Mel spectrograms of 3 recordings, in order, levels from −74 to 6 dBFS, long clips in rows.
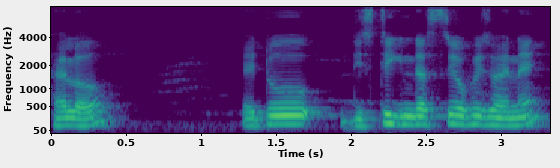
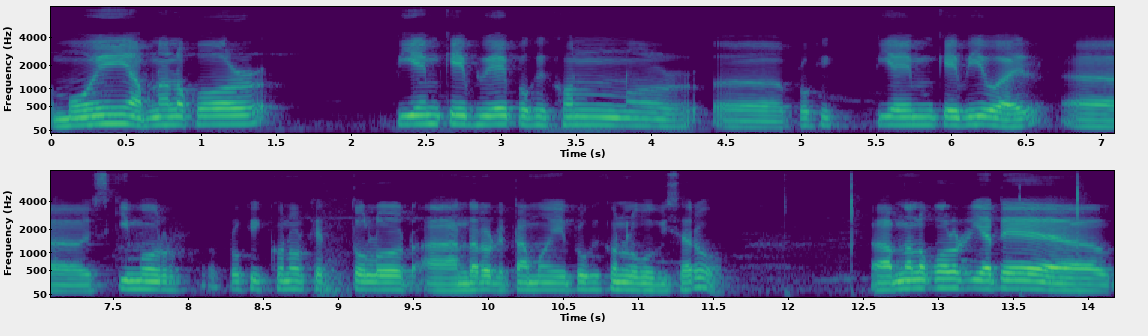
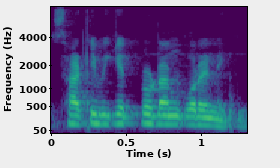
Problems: background sounds at intervals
